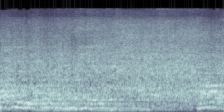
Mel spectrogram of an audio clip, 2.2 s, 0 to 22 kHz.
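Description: Nitro engines of 1/8-scale RC off-road buggies running and revving around the track: a steady, loud, wavering buzz.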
